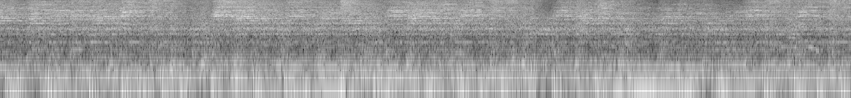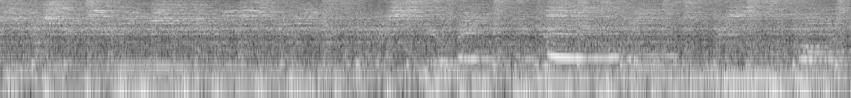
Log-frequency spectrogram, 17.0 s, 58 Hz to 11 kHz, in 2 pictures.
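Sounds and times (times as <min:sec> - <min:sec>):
drum kit: 0:00.0 - 0:17.0
electric guitars: 0:00.0 - 0:17.0
live rock band playing: 0:00.0 - 0:17.0.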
